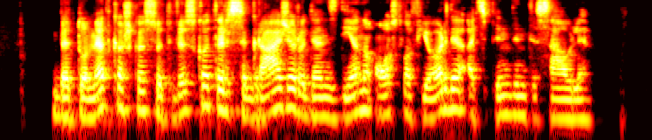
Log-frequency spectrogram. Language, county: Lithuanian, Šiauliai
